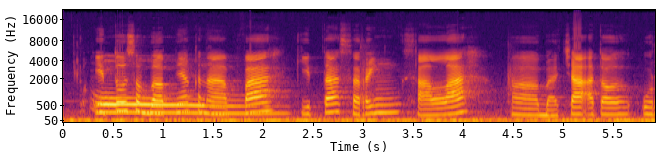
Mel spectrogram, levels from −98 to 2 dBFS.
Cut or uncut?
uncut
